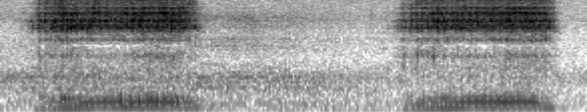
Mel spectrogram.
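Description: Two long, buzzing, droning snores about three seconds apart over steady room hiss; ordinary snoring.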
